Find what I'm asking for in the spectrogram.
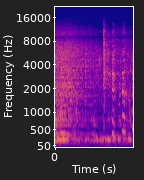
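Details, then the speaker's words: Toilet (head) on a 2010 Navigator motor yacht liveaboard: loud droning pump motor followed by gurgling, sputtering bursts as it flushes; noisy enough to wake people at night. "quiet systems the head if someone has to use that at two o'clock in the morning it's a wake-up call yeah especially when you still have to go to work you know you need a good night's sleep and if you've got super noisy heads well just listen to this thing"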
